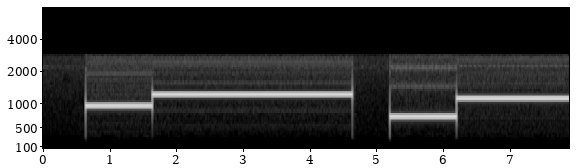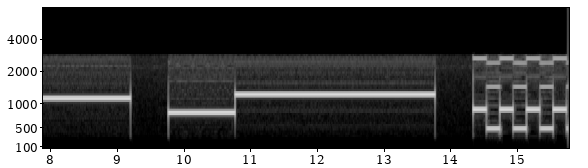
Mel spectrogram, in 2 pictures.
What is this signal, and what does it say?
Two-tone page, heard as a one-second tone, then a three-second tone, about 950 then 1220 Hz, about 730 then 1120 Hz, about 810 then 1220 Hz. It is heard from 0.6 to 13.8 s.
